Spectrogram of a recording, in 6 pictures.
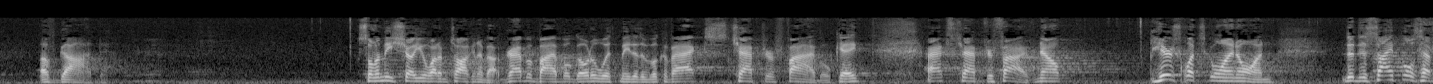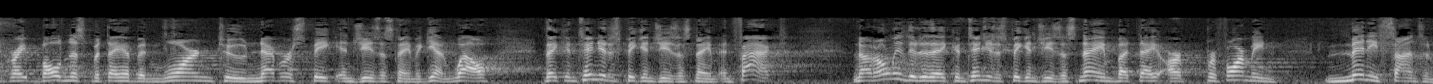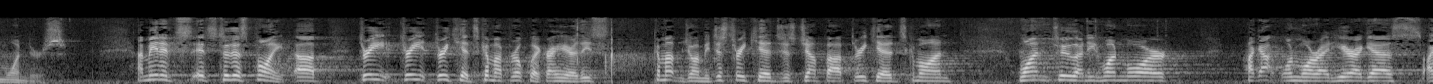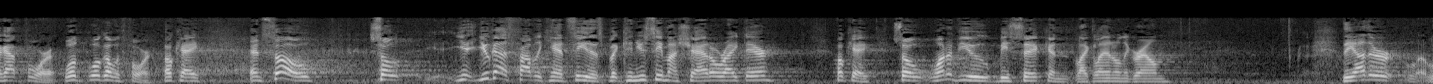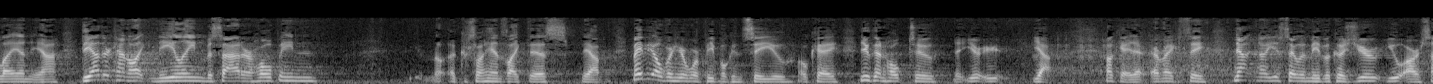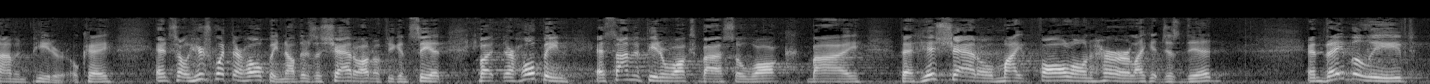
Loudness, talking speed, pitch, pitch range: -17 LUFS, 180 wpm, 160 Hz, 140-180 Hz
